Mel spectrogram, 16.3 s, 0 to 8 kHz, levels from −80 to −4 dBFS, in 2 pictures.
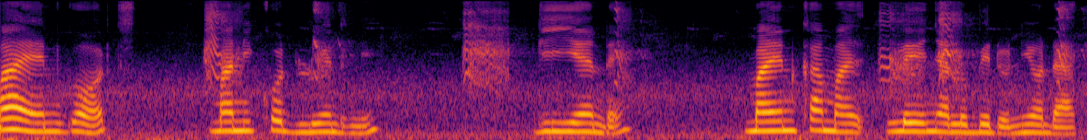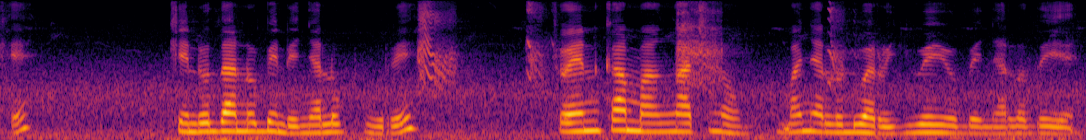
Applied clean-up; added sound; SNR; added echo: none; Bird vocalization, bird call, bird song; 15 dB; none.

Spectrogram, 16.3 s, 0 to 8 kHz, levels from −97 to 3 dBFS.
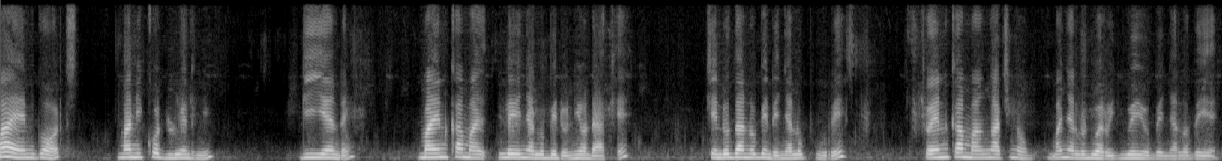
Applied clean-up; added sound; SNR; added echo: neural separator model SepFormer DNS4.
